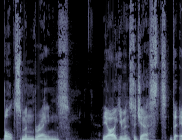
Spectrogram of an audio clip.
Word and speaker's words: Boltzmann: Boltzmann.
